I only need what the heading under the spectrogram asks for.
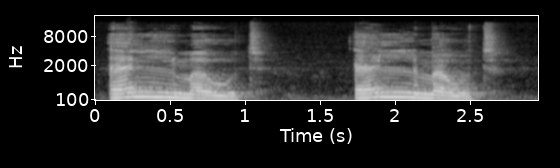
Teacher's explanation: c'est un alif qu'on prononce quand on commence la phrase avec ce mot-là. On commence à parler avec ce mot-là, on va dire el maout. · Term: hamz was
